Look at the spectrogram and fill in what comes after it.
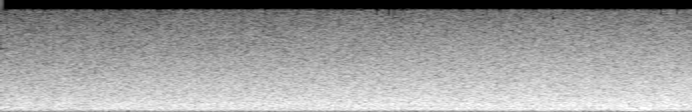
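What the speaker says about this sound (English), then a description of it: "There's a river." River flowing through the interior of Rio Frio Cave, heard as a steady, dense broadband rush of water with no breaks, moderately loud and even throughout.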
